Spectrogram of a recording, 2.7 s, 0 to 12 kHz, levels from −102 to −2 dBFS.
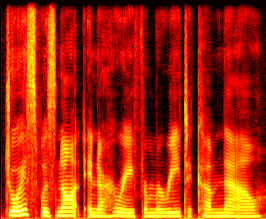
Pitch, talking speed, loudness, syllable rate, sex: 195 Hz, 250 wpm, -17 LUFS, 5.5 syllables/s, female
